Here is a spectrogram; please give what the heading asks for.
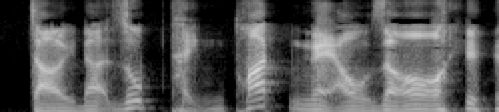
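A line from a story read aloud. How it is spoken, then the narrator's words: Tearful whimpering. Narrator (Vietnamese): Thỉnh mới lưng tròng nước mắt mếu máo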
